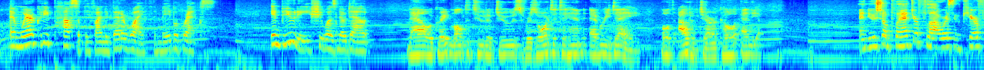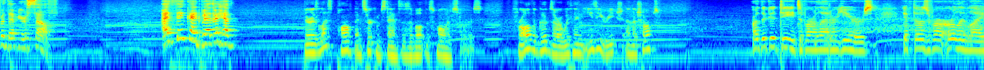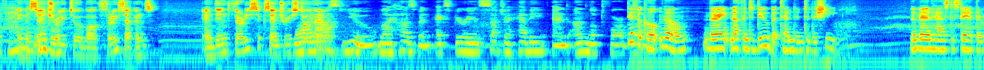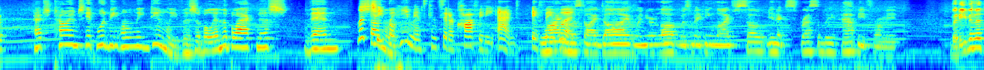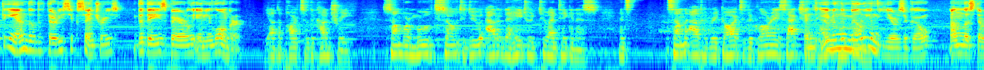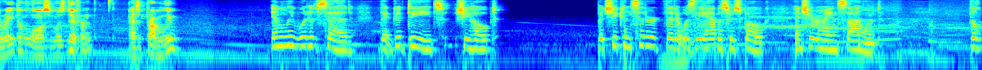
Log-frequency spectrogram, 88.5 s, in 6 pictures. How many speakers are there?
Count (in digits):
10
